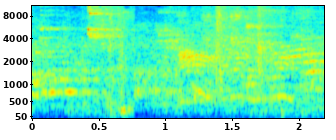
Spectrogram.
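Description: Sneakers squeaking on a hardwood gym floor in short rising-and-falling chirps, with a basketball bouncing; the loudest knock comes about two-thirds of a second in.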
